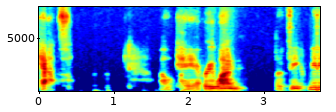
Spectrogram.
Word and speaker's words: Katz: Katz and Tush, except if she's from Winnipeg, it's pronounced Kate's. We're going to say Mrs. Katz.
